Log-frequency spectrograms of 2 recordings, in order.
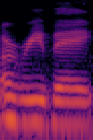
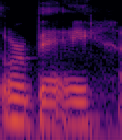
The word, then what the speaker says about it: Oribe: Especially in their curly range, or it's not Oribe, it's Orbe. I never say it right.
